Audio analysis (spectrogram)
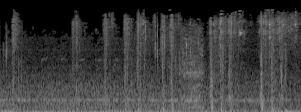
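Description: Horse hooves clip-clop steadily in the Beyond Two Souls video game, a run of close, rhythmic hoof strikes over a constant low game ambience, with no talking.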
